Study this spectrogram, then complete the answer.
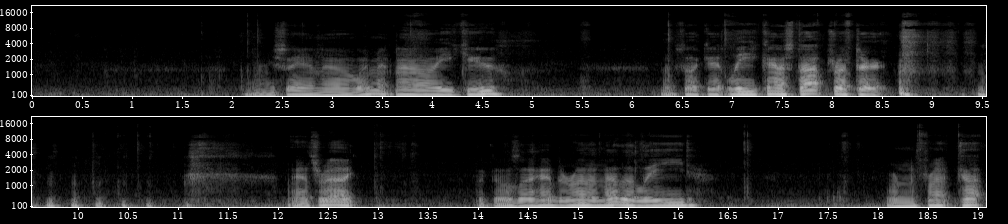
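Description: Small plastic parts click and rustle in hands.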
